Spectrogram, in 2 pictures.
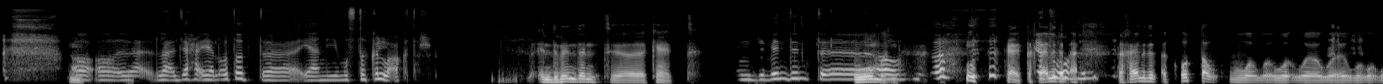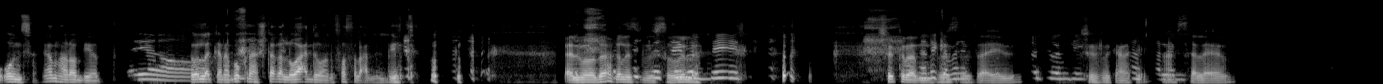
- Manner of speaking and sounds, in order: tapping; other noise; in English: "independent cat. woman"; chuckle; in English: "independent"; laughing while speaking: "بالضبط cat woman"; chuckle; in English: "cat woman"; laugh; unintelligible speech; chuckle; laugh; chuckle; laugh; chuckle; other background noise
- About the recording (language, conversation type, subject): Arabic, unstructured, إيه رأيك في اللي بيستخدم العاطفة عشان يقنع غيره؟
